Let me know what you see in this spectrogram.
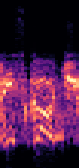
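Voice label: bailout, Czech, mood med; War Thunder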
